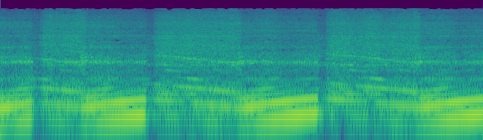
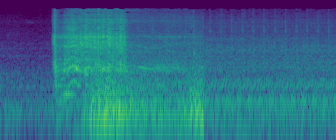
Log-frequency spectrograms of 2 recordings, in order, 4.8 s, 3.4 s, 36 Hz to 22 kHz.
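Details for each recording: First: Suzuki F6A petrol engine misfiring and backfiring with an unstable idle and hard starting; it surges and nearly stalls every second or so; the valve cover was removed and the valve clearances were found out of spec. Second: Suzuki F6A engine that had been rough, backfiring and hard to start, after the valve clearance was adjusted and an oil flush and oil change were done. It now starts on the first crank, flares briefly, then settles to a steady idle.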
